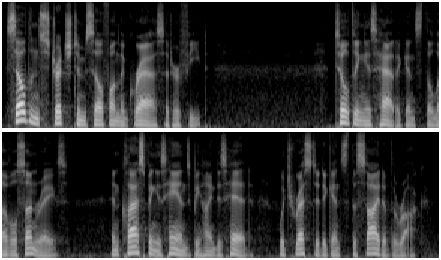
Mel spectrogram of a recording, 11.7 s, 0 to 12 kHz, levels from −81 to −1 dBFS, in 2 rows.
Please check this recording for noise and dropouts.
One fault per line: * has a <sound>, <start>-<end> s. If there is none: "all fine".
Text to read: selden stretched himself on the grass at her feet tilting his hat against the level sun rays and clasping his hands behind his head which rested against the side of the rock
all fine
